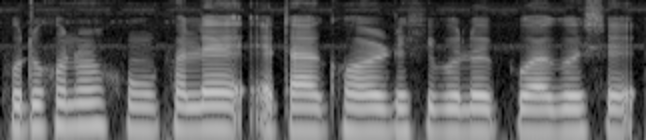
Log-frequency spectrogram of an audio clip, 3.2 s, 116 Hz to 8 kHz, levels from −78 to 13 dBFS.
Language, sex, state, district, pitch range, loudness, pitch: Assamese, male, Assam, Sonitpur, 150-165 Hz, -16 LUFS, 155 Hz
